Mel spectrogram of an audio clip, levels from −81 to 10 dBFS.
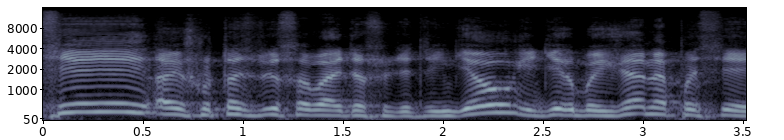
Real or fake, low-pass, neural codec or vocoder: fake; 14.4 kHz; autoencoder, 48 kHz, 32 numbers a frame, DAC-VAE, trained on Japanese speech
